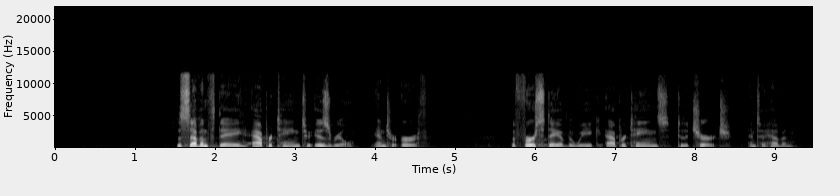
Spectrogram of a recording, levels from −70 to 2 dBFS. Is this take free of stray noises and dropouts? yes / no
yes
